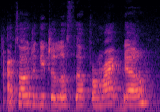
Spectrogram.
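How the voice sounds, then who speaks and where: A hoarse woman hosting an eating show, chatting casually and talking to viewers as y'all between bites. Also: a little high, level tone, fast, bright, forceful tone, a little hiss or hum. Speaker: mukbang host. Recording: echoey room.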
